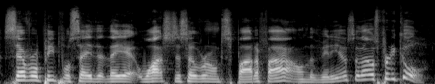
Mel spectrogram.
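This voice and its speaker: A man's voice: mid-range voice, lively intonation, fast, a little mellow. Southern man co-hosting a podcast, rambling. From Southern United States. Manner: rambling, restarts sentences, teasing. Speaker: podcast co-host. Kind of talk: casual chat.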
